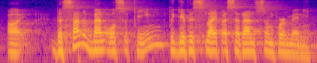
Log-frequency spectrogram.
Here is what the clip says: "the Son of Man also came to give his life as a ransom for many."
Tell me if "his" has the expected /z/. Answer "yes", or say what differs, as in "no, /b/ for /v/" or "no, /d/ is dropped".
no, /s/ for /z/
